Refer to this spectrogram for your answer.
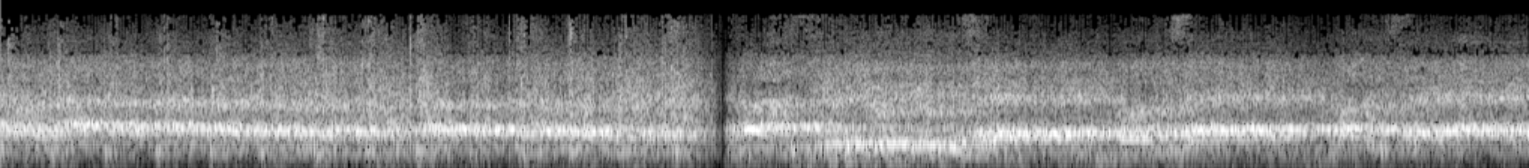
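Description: A large crowd of football fans at the Zenit–Crvena zvezda match at the Marakana stadium in Belgrade cheers and chants in a loud, continuous roar, greeting the Russian president and singing Katyusha, voices rising together in sung phrases, with a brief cut in the middle before the chanting resumes.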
